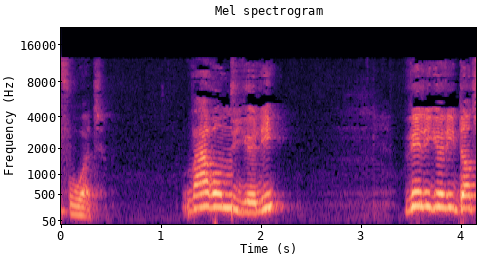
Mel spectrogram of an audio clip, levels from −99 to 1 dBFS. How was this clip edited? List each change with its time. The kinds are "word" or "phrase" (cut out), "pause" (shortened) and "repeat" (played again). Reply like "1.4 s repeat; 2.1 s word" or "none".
1.7 s word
